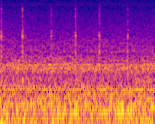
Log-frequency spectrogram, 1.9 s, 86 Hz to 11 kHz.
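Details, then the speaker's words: Shimano Vanquish fishing reel handle with about 0.3–0.5 mm wiggle: faint, evenly spaced light ticks as the handle is rocked. Slight handle free play. "The handle on my perfect vanquish. I consider this vanquish perfect has a little wiggle. It's like 0.3 millimeter wiggle maybe 0.5 millimeter wiggle."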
